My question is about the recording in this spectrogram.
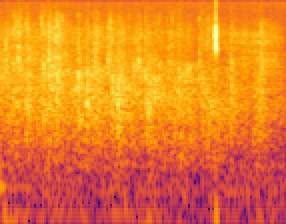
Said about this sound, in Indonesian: Sekali lagi beri tepuk tangan yang baik bagi dia.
